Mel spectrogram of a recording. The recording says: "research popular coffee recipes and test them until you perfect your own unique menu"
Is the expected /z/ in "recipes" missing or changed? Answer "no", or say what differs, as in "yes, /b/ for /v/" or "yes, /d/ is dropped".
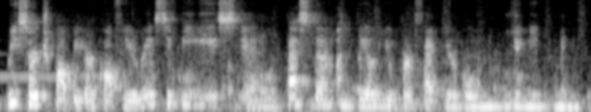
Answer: yes, /s/ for /z/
